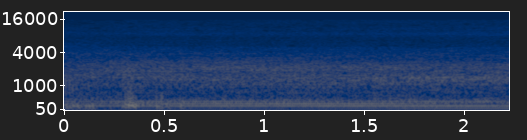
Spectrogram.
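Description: Built-in blower fan of a Gemmy airblown inflatable running, a steady low motor hum with a faint airy hiss.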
